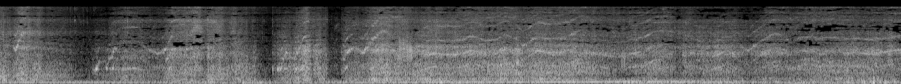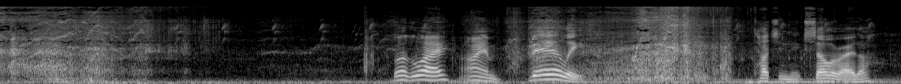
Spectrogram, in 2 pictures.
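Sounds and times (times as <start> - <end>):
electric motor whine: 0.0 - 11.0
tyres scrabbling on dirt: 0.0 - 11.4, 12.6 - 17.2.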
